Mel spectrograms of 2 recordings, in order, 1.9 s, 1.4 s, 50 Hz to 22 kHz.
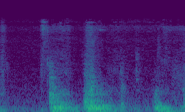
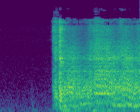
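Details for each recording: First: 1966 Jaguar E-Type OTS roadster, first start attempt after over half a century of storage: the starter churns steadily but the engine never fires. There is no spark; a fault from the distributor rebuild or the vintage coil is suspected, not confirmed. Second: 1966 Jaguar E-Type OTS Roadster, first crank attempt after over half a century, new battery, ignition on, cylinders treated with Marvel Mystery Oil: starter spins the engine strongly with steady, even chugs; good compression, normal healthy cranking.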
